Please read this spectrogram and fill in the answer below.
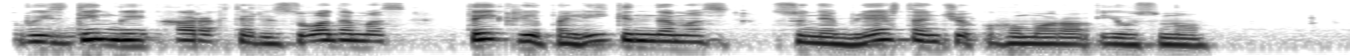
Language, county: Lithuanian, Panevėžys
